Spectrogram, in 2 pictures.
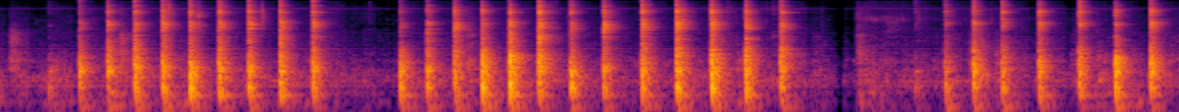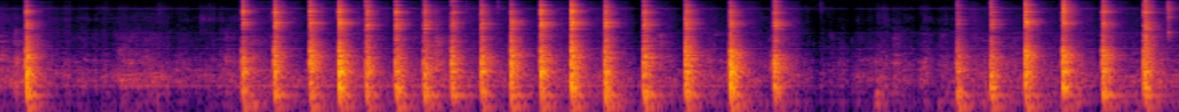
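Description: Rapid rhythmic knocks of a tool chopping corners off a block of poplar wood while roughing out a kuksa, sharp close hits in bursts of around ten strikes separated by short pauses.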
